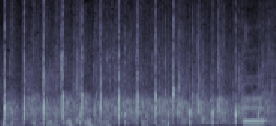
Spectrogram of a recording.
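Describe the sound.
An audience claps steadily, a dense patter of many hands with sharp individual claps standing out, while voices murmur and call out underneath; a sustained vocal tone rises near the end.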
